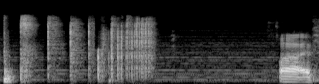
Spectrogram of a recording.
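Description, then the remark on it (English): A small six-sided die, rolled for a random monster encounter in a tabletop game, clatters across a hard tabletop in a quick series of sharp bounces that speed up and settle, then a brief voice is heard after a pause. “would you roll for random monster encounter, a six-sided dice, and a one or a two?”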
